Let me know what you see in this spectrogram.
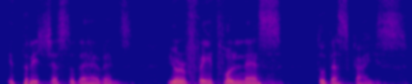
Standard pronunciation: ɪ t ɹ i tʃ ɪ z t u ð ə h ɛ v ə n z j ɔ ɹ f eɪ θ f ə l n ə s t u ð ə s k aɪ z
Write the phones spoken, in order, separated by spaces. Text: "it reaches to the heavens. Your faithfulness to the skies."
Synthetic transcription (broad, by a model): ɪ t ɹ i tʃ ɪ s t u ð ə h ɛ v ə n s j ɔ ɹ f eɪ t f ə l n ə s t u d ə s k aɪ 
